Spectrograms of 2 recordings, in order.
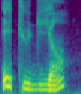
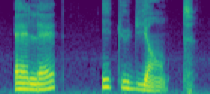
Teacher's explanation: you don't really insist on the E, but you insist quite much on the T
